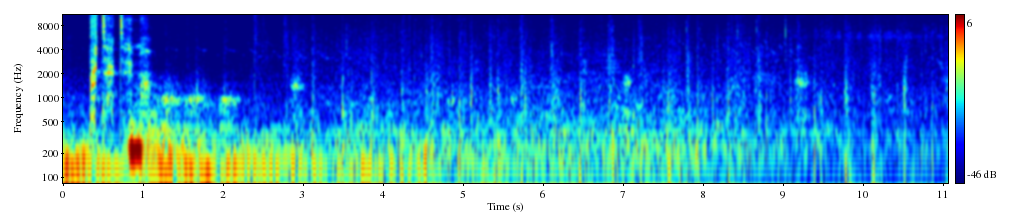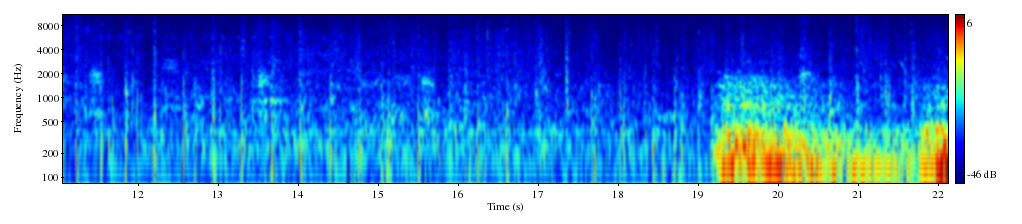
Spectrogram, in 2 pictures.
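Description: Footsteps crunch on dirt and stone paths.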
